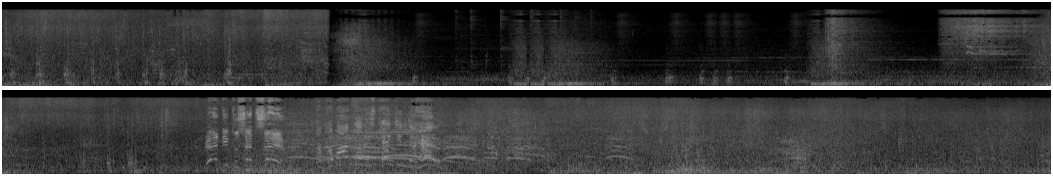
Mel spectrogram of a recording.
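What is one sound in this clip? Water laps against a wooden ship's hull.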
